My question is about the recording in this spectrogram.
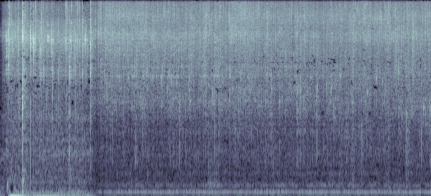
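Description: Hot oil sizzling in a stainless steel frying pan: an egg frying with sharp crackling pops for about the first two seconds, then smoked fish (tinapa) frying with a steadier sizzle.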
